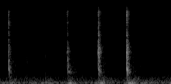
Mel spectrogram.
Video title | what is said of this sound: 2020 Hyundai Sonata - MIC DROP | as I flick it it's plastic but it has a metallic sound to it which is really nice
